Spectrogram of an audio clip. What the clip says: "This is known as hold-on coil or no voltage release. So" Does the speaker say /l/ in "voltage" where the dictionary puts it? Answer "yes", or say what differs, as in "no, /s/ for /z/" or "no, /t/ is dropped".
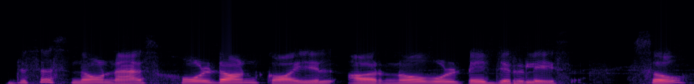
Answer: yes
